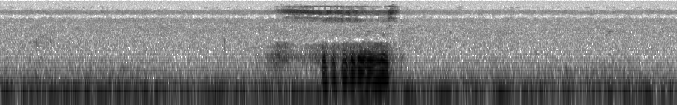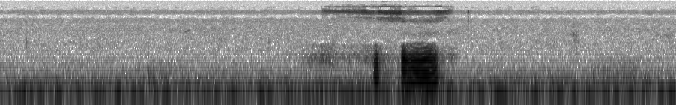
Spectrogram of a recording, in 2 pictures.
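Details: Maltese dog named Kira snoring while sleeping comfortably; two short raspy rattling snore bursts several seconds apart, each under a second, over a steady low hum.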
